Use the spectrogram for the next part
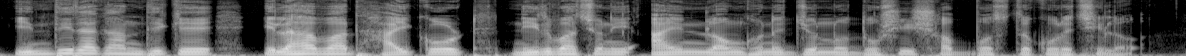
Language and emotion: Bengali, neutral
